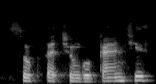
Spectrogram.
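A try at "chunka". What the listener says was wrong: Creo que estaba diciendo chungu. Chunga sería.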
